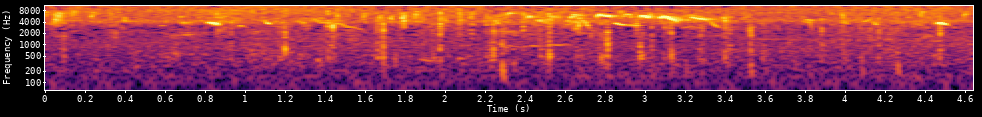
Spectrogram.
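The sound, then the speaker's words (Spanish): Horse hooves of a carriage standing and waiting beside a school clop and shuffle irregularly, a scatter of sharp, moderately loud knocks over a constant hissing background with no talking. “Junto a la misma espera un carruaje.”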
